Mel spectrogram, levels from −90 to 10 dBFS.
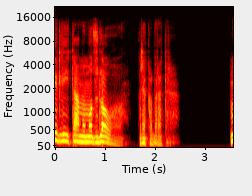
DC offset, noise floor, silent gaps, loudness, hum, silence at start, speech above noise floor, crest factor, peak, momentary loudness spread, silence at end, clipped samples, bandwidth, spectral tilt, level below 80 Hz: under 0.1%; -78 dBFS; none; -16 LUFS; none; 0 s; 62 dB; 16 dB; -2 dBFS; 21 LU; 0 s; under 0.1%; 14 kHz; -7 dB/octave; -52 dBFS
